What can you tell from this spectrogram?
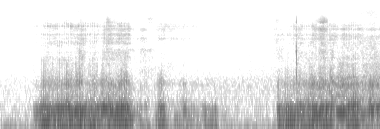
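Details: Staffordshire Bull Terrier puppy snoring in its sleep, deep rumbling growl-like breaths in two long drawn-out bursts separated by a quieter pause.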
